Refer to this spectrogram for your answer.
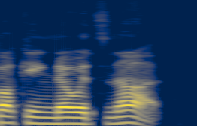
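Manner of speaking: normal talking voice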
